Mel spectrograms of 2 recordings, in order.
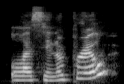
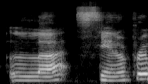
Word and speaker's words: lisinopril: Então, a gente tem ali lisinopril, vocês podem ouvir essa pronúncia também como lisinopril, mas e Ly também, tá? Lisinopril. Vocês escolhem. Eu prefiro falar lisinopril.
